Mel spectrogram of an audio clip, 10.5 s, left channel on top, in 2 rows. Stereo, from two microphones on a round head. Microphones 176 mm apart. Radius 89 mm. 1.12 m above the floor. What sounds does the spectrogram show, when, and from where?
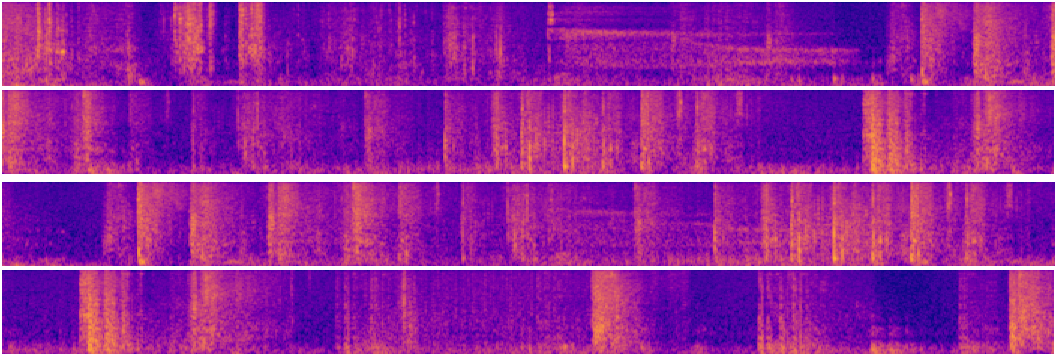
2.7 s whispering: 85° left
